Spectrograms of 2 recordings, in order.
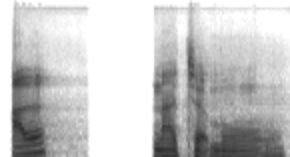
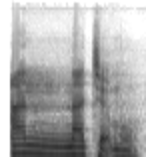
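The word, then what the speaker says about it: النجم: menunjukkan lamnya dilebur ya kalau enggak ada tasdid nanti khawatir bacanya Al najmu supaya menunjukkan lam ini dilebur ke huruf nun maka nunnya dikasih tasdir sehingga bacanya annajmu seperti itu demikian juga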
